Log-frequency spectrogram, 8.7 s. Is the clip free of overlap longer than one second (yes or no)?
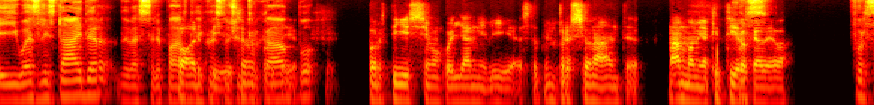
no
